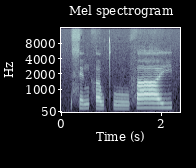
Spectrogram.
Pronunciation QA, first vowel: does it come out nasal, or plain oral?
oral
